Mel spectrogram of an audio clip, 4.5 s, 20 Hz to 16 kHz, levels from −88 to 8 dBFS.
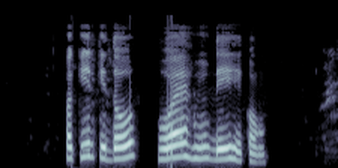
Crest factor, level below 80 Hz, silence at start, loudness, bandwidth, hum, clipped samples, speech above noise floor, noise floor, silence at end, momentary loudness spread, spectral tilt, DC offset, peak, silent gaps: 16 dB; -60 dBFS; 0.9 s; -14 LUFS; 9.4 kHz; none; under 0.1%; 72 dB; -85 dBFS; 1 s; 13 LU; -3.5 dB/octave; under 0.1%; 0 dBFS; 1.91-1.97 s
